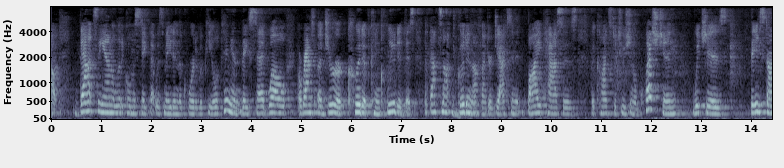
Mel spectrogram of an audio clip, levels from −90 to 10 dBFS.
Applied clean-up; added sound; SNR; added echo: none; none; none; reverberation time 1.0 s.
